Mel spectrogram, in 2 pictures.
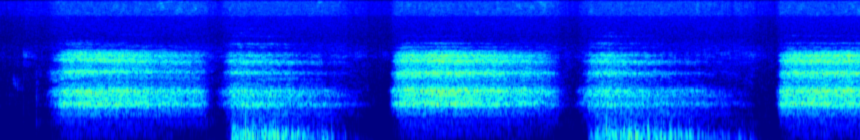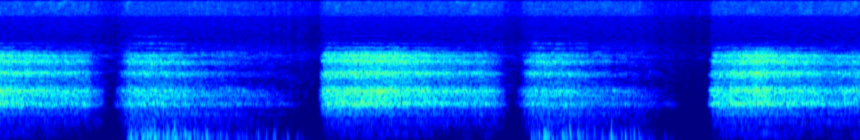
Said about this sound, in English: Keep going, breathing in and out through the mouth. Thinking, feeling, or visualizing that you are breathing in through the into the pelvis and out from the pelvis. Continue with this breathwork for a few minutes.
